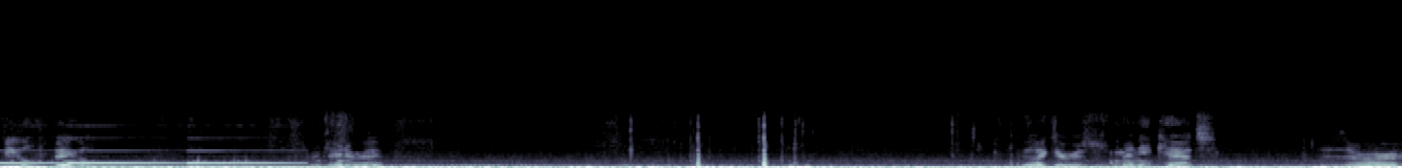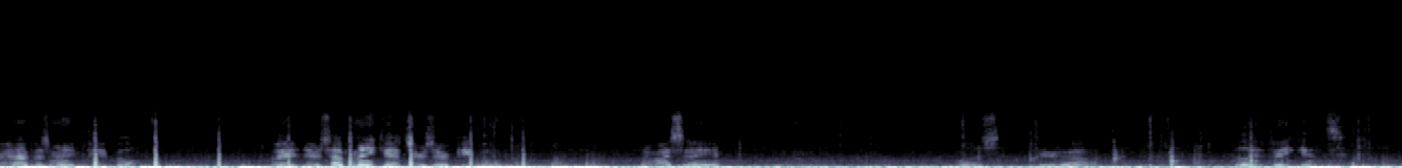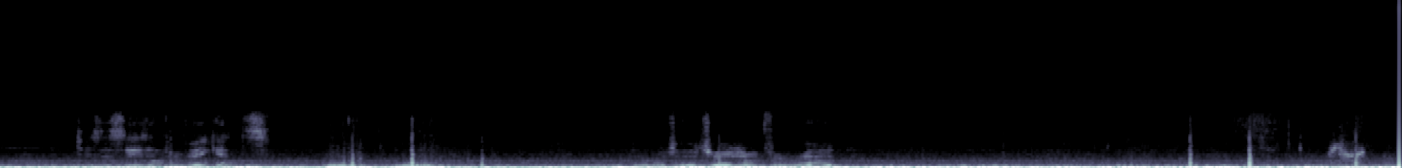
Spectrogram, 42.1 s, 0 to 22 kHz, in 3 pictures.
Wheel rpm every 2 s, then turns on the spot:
0, 0, 0, 0, 0, 0, 0, 0, 0, 0, 0, 0, 0, 0, 0, 0, 0, 0, 0, 0, 0.
none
